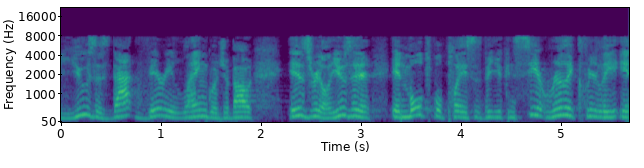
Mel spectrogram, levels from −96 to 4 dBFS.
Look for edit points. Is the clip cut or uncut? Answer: uncut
